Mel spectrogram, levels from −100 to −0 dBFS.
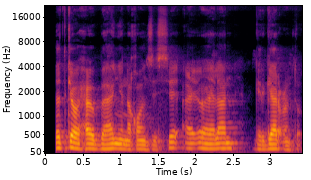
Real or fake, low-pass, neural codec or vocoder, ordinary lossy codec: real; none; none; none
